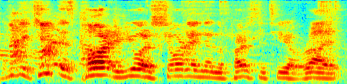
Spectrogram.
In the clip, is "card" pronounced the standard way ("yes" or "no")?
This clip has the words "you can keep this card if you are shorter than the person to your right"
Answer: no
